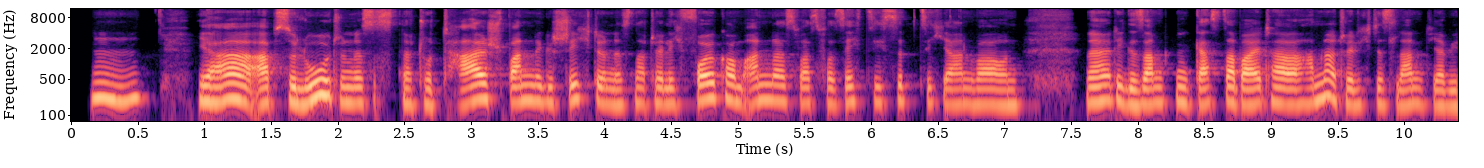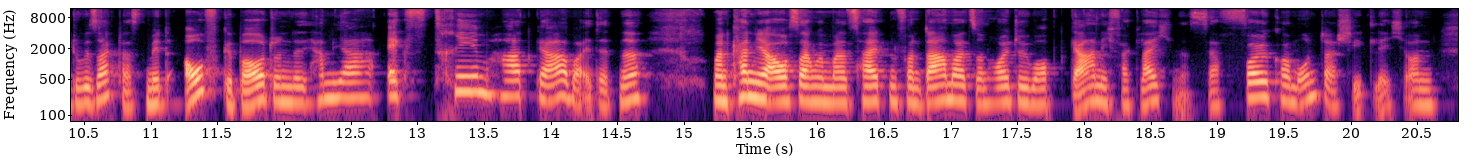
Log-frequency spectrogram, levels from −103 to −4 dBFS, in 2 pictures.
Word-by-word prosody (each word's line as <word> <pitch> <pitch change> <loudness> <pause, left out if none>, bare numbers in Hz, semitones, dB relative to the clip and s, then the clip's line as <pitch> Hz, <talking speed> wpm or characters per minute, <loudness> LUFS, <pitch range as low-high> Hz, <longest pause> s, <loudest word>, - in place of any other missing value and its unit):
Mhm. 215 0 -1 0.3
Ja, 195 +1 +5
absolut 180 +7 +3
und 180 -1 -1
es 175 0 -2
ist - - -9
'ne 170 - -4
total 165 +5 +2
spannende 195 -2 -1
Geschichte 190 +3 -4
und 165 - -4
ist 160 +1 -7
natürlich 170 -1 -4
vollkommen 200 +2 +3
anders, 190 +1 -2
was 175 0 -4
vor 170 - -5
60, 180 +1 -6
70 185 -2 -9
Jahren 165 0 -3
war 165 -1 +1
und, 160 0 -6 0.5
ne, 180 +2 +2
die 195 -2 -3
gesamten 165 +2 -1
Gastarbeiter 165 0 +2
haben 175 +4 -3
natürlich 165 -8 -2
das 165 -1 -6
Land, 165 +1 -3
ja, 155 -1 -3
wie 150 - -4
du 165 - -6
gesagt 210 +6 -1
hast, 140 +4 -11
mit 165 0 -3
aufgebaut 190 - +4
und 185 -1 -2
die 175 -1 -5
haben 205 +2 -3
ja 225 0 -2
extrem 255 +4 -2
hart 240 0 0
gearbeitet, 200 -7 0
ne? 205 +3 -1 0.5
Man 195 -2 +3
kann 230 +3 +5
ja 205 -4 +8
auch 185 +1 +7
sagen, 185 0 +3
man 180 -1 -1
will 180 0 -1
Zeiten 185 0 0
von 180 -2 -4
damals 195 0 +3
und 170 0 -6
heute 180 +1 -2
überhaupt 165 -1 -5
garnicht 185 -1 0
vergleichen. 170 +4 -6
Das - - -15
ist - - -15
ja 150 +1 -10
vollkommen 210 +3 +1
unterschiedlich. 165 -6 -8
Und, 160 0 -7
180 Hz, 190 wpm, -23 LUFS, 165-200 Hz, 0.5 s, ja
